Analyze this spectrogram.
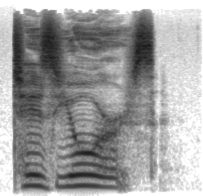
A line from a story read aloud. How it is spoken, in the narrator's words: he said, his voice surprisingly strong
